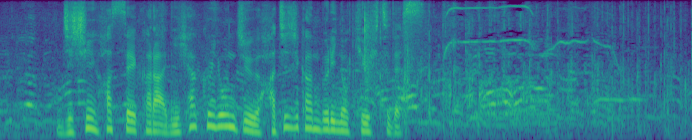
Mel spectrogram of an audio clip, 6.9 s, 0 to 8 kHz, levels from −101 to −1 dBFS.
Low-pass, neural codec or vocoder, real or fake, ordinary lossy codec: none; none; real; none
